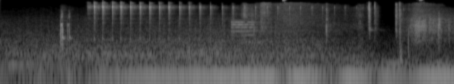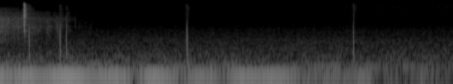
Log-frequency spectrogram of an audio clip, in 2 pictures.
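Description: A spaceship engine rumbles deeply.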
